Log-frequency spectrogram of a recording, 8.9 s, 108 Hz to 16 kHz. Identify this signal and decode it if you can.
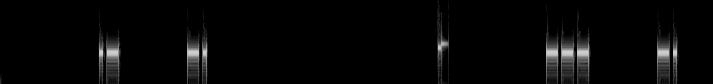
Morse code, heard as a keyed tone, about 25 wpm, spaced as for 9 wpm, 700 Hz. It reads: AN ON
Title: 6x Character Spacing - Top 200 Words - 25wpm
